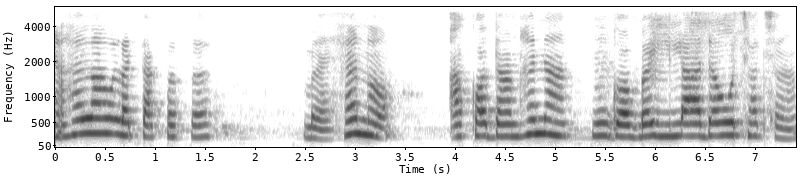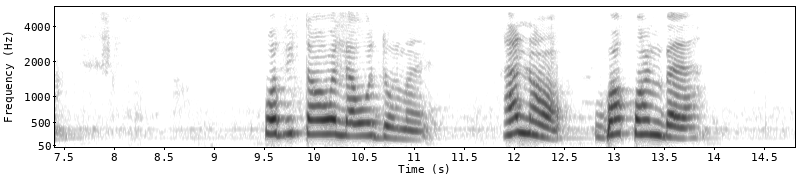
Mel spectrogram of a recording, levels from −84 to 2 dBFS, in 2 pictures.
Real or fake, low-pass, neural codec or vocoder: fake; 5.4 kHz; codec, 16 kHz, 4 kbps, X-Codec, HuBERT features, trained on general audio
